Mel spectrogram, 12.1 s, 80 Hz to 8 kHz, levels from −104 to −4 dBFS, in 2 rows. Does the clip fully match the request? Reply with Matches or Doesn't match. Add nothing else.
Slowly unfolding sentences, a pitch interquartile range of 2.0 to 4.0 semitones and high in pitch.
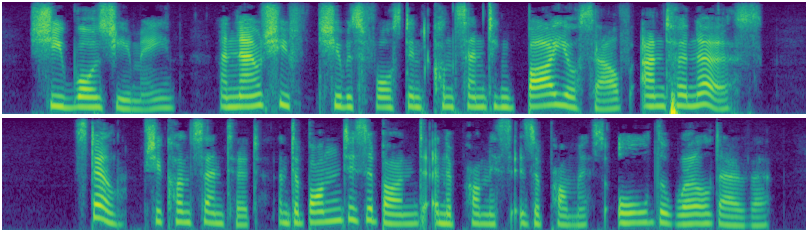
Doesn't match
